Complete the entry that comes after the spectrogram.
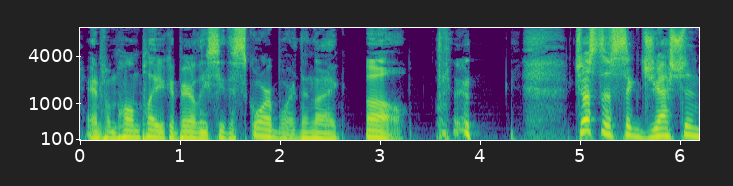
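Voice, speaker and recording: Man, American accent, medium pitch, gravelly thinning voice, wry, colloquial, solo podcast commentary, very dry acoustics. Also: no echo. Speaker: podcast host. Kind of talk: casual solo monologue on news and sport.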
